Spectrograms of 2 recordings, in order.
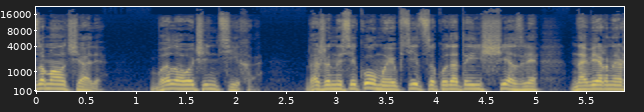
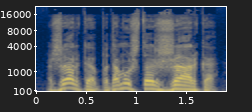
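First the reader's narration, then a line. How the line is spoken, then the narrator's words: Grumbling. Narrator (Russian): проворчал Саймон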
